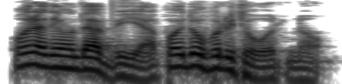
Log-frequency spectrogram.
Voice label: "po", crespinese

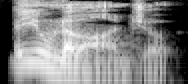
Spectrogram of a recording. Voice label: "levassi la sete", crespinese

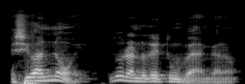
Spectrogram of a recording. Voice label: "loro", crespinese

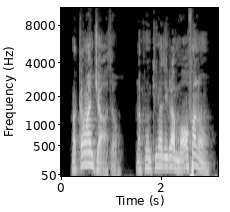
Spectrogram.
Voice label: "ma ch ha mangiato", crespinese

